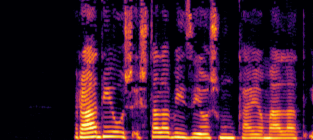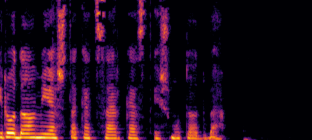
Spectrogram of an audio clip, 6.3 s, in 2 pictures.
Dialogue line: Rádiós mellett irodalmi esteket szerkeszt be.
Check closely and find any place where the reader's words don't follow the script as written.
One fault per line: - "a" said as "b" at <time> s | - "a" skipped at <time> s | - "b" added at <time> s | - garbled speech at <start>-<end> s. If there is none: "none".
- "és televíziós munkája" added at 1.3 s
- "és mutat" added at 4.6 s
